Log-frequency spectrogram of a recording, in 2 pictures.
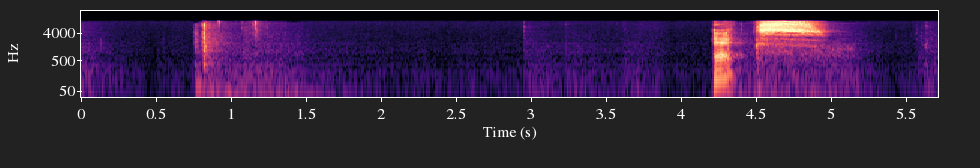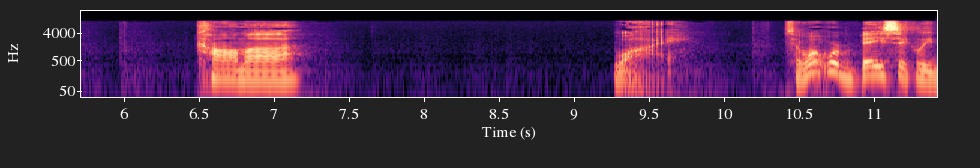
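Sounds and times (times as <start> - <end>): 
computer keyboard clicks while typing into video-editing software: 0.7 - 1.3
speech: 4.2 - 4.9, 6.6 - 7.2, 9.3 - 9.8, 10.4 - 11.4.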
